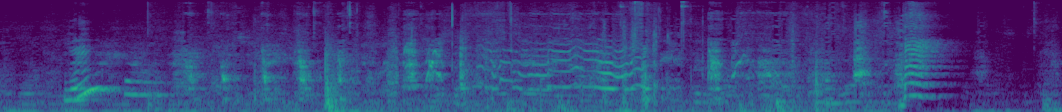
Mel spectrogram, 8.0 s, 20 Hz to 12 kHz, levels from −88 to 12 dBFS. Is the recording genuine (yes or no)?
yes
